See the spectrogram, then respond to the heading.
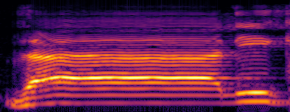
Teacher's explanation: ذالک ایک الف کے اندازے سے اس کو لمبا ادا کریں گے چھوٹا کاف ہے اور اس کو کاف کو لام کے ساتھ ملائیں گے.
